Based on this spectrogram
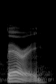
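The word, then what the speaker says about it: Barre: She is co-founder of the Insight Meditation Society in, I always say it wrong, it's Barry, in Barry, Mass., and the author of 10 books, including Real Love, which I know we have for sale here.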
